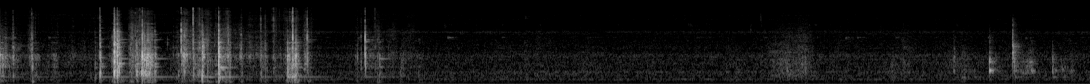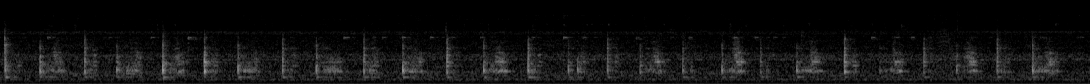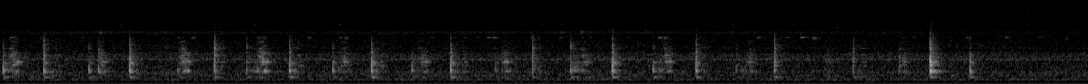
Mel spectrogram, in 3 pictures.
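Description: Metal clattering for the first few seconds. About ten seconds in, tomato soup in a saucepan over a small propane torch starts popping and ticking as it heats, a steady run of small pops about two or three a second.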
